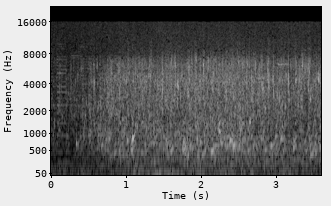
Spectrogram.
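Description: A creek the speakers are standing next to flows steadily, its uncontaminated, drinkable water babbling and trickling in a continuous wash of sound with no voices.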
